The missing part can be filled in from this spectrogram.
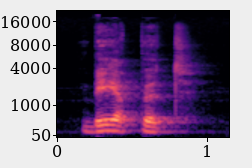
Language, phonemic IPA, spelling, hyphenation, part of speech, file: Dutch, /ˈbeːr.pʏt/, beerput, beer‧put, noun, Nl-beerput.ogg
- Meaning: cesspool, storage for effluent waste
